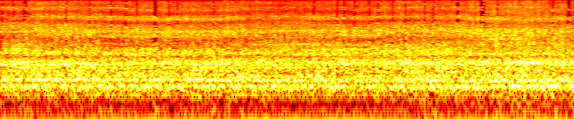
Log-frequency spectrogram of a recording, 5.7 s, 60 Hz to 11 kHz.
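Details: 1984 Workhorse GT100 with stock 212 Predator swap, mowing via factory PTO deck; steady even drone holding speed under mowing load, no knocks or surging; normal engine running under load.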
